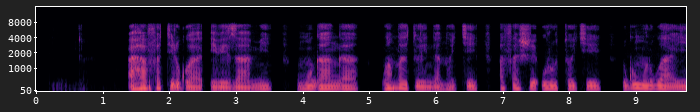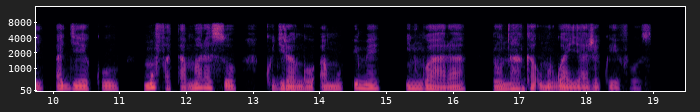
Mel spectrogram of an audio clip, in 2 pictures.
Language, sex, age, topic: Kinyarwanda, male, 25-35, health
